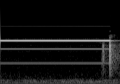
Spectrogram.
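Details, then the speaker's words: ZOLL AED Plus in a demonstration rescue: after analysis advises a shock, a loud, steady high-pitched tone ending in a brief click as the shock is delivered, followed by the prompt to start CPR. ">> Shock delivered. Start CPR."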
